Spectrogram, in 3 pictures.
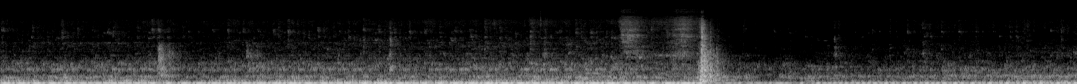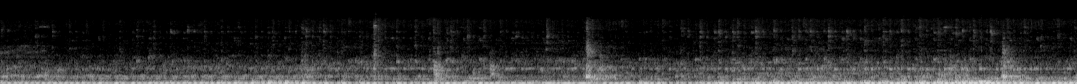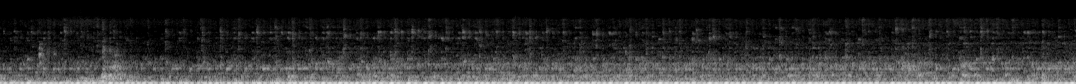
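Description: A vehicle engine idling steadily with a low rumble, growing a little louder in the second half. A brief sharp noise cuts in about six to seven seconds in, with a few faint knocks later.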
